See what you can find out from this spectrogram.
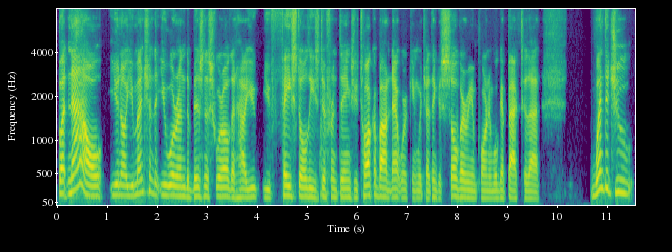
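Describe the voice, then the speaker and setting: A man's voice: mid-range voice, moderate pace, a bit bright, no echo. A middle-aged man hosting an interview, a teacher who talks in a chatty, reflective way. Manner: chatty, reflective, many fillers. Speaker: host and teacher. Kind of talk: interview questions and comments.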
